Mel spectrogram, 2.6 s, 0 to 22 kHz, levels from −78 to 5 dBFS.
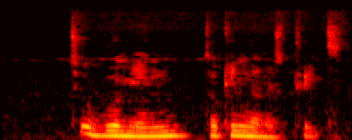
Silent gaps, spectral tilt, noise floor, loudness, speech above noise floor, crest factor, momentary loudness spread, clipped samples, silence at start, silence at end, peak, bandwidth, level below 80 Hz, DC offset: none; -6.5 dB/octave; -62 dBFS; -29 LUFS; 34 dB; 14 dB; 12 LU; under 0.1%; 0.55 s; 0.05 s; -16 dBFS; 16.5 kHz; -60 dBFS; under 0.1%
